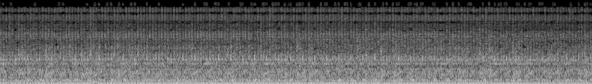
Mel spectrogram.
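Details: Mahindra Roxor diesel cold start in winter (about 15°F expected): idle clatter with an uneven, slightly lumpy, missing beat; runs rough for the first one to two minutes after starting, then settles out.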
